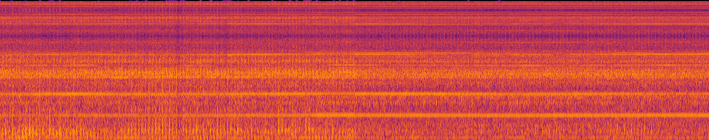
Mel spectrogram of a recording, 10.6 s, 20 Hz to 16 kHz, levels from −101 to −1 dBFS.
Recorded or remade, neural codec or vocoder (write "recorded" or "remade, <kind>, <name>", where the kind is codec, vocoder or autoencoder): recorded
